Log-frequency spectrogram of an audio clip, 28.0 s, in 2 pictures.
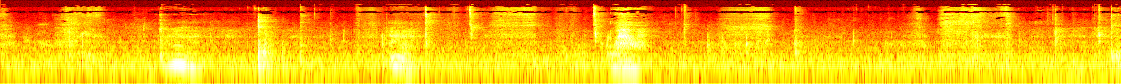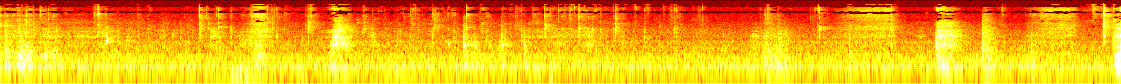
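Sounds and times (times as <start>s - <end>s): wet chewing and squishing: 14.8s - 23.3s.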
